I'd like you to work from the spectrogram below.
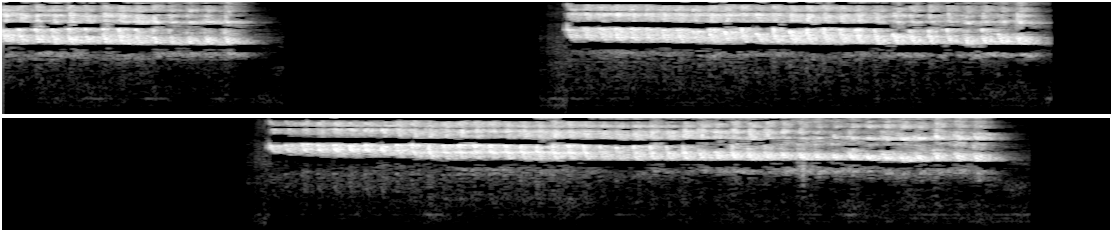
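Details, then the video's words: Cililin bird song for training other birds: three long, fast, buzzy, very high trills, each lasting about one to four seconds and separated by short silent gaps. "Masteran Terbaik Cililin ~ Speed Rapet Suara Jernih"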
